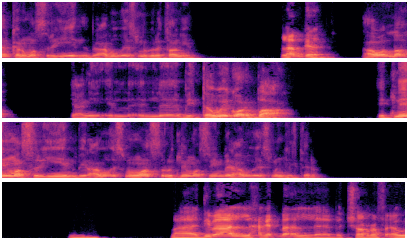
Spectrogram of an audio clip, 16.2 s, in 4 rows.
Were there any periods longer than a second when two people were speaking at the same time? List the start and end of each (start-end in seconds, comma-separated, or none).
none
